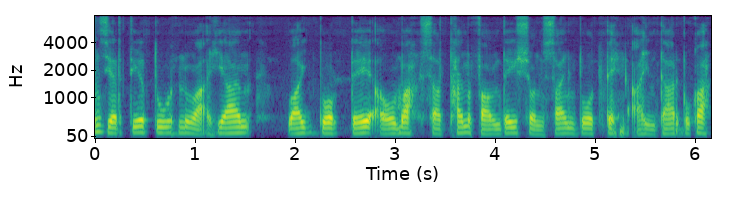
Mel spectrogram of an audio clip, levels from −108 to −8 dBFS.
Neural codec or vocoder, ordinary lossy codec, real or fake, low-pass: codec, 16 kHz, 8 kbps, FunCodec, trained on LibriTTS, 25 frames a second; none; fake; none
